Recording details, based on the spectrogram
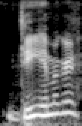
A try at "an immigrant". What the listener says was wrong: You mean the immigrant. You said D, like the letter.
